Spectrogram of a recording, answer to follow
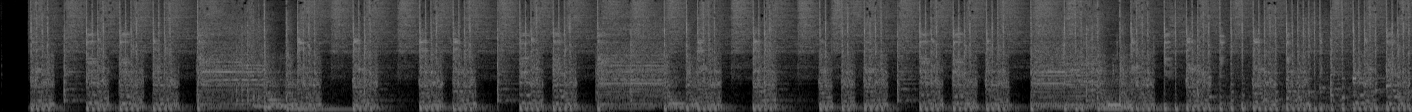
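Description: Technical death metal: distorted Kiesel electric guitars playing tight, stop-start riffs over drums, with brief gaps every couple of seconds. It starts suddenly about half a second in, after silence.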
